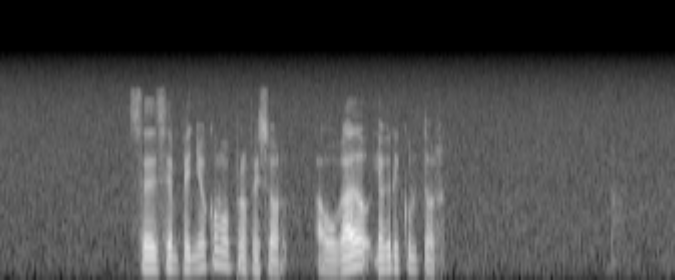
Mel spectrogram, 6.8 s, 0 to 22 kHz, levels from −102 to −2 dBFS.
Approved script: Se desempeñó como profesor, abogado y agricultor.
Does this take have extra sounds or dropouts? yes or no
no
